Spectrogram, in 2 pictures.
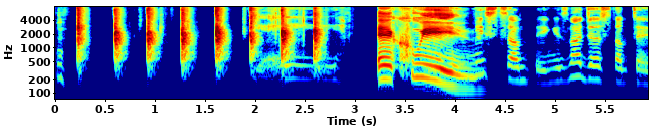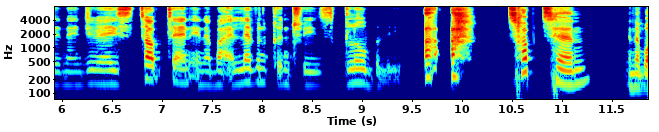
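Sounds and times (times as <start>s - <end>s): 
hands clapping to welcome a talk show guest: 0.0s - 2.8s
speech: 3.2s - 11.8s.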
